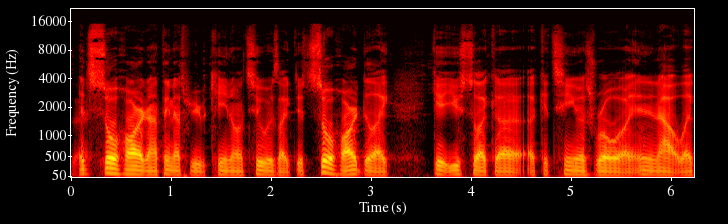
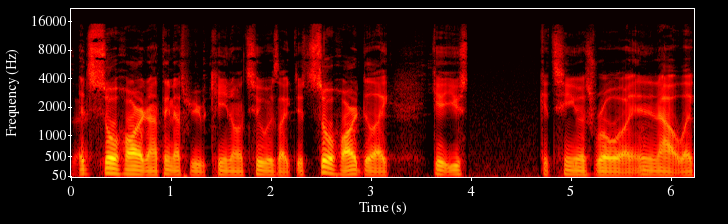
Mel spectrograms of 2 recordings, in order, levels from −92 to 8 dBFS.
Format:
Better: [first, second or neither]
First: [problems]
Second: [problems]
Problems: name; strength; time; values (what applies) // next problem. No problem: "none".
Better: first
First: none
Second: audio cutting out; at 4 s for 0.5 s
